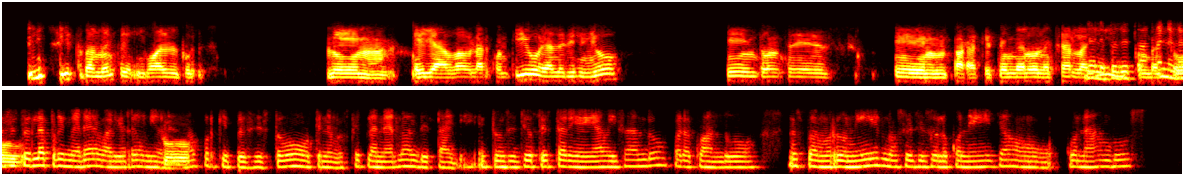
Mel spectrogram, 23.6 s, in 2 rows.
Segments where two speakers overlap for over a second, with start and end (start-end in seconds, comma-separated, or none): 10.8-12.0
